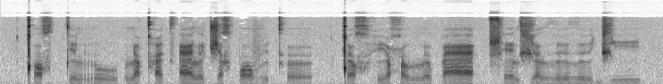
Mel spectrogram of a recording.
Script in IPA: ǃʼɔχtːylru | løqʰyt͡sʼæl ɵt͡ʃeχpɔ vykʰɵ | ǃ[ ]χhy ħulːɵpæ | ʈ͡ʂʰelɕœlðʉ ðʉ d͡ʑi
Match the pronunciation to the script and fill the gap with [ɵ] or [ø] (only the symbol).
ø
